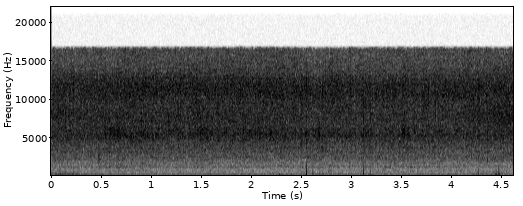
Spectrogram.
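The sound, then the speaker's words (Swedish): Oyster mushrooms fry in butter in a hot pan with a faint, steady sizzling hiss, broken by a few sharp little pops and crackles. “Nu ska vi gå ner med ostronskivlingen i pannan. Du får gärna ta en näve. Ja. Och den är riktigt varm här nu. Så det är bara att köra på.”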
